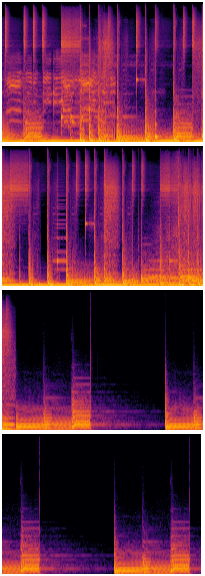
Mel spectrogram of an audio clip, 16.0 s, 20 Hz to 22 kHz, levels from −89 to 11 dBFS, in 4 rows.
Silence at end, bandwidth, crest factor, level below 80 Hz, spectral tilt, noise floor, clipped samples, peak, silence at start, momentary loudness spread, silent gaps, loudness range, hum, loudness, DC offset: 0.2 s; 17.5 kHz; 12 dB; -14 dBFS; -5.5 dB/octave; -61 dBFS; under 0.1%; 0 dBFS; 0 s; 7 LU; none; 6 LU; none; -13 LUFS; under 0.1%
